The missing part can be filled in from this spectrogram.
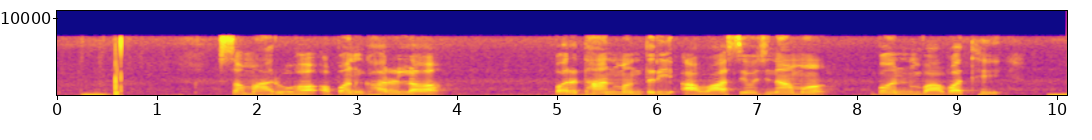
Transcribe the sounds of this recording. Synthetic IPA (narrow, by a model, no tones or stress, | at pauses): səmaɾuɦəʔəpənɡʱəɾlə | pɾəd̪ʱanmənt̪ɾiʔawasjod͡ʒnamə̃ | bənbaβət̪ɦe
